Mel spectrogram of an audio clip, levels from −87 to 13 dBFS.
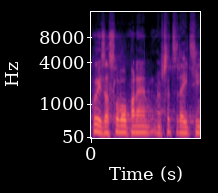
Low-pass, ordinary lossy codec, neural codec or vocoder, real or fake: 14.4 kHz; Opus, 32 kbps; none; real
